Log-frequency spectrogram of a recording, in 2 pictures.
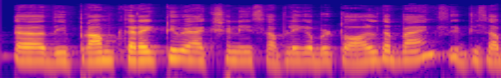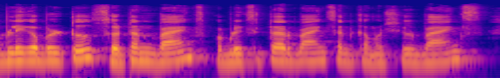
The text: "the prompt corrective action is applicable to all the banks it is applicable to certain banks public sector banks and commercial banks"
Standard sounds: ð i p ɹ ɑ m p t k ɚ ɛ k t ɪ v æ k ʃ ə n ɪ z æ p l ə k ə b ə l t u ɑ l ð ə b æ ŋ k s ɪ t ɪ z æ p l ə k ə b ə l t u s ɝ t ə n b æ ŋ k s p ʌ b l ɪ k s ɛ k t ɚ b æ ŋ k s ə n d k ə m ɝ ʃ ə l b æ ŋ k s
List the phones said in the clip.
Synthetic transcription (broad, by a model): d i p ɹ ɑ m p t k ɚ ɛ k t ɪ v æ k ʃ ə n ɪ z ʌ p l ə k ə b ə l t u ɑ l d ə b æ ŋ k s ɪ t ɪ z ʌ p l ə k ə b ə l t u s ɝ t ə n b æ ŋ k s p ʌ b l ɪ k s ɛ t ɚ b æ ŋ k s ə n d k ə m ɝ ʃ ə l b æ ŋ k s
